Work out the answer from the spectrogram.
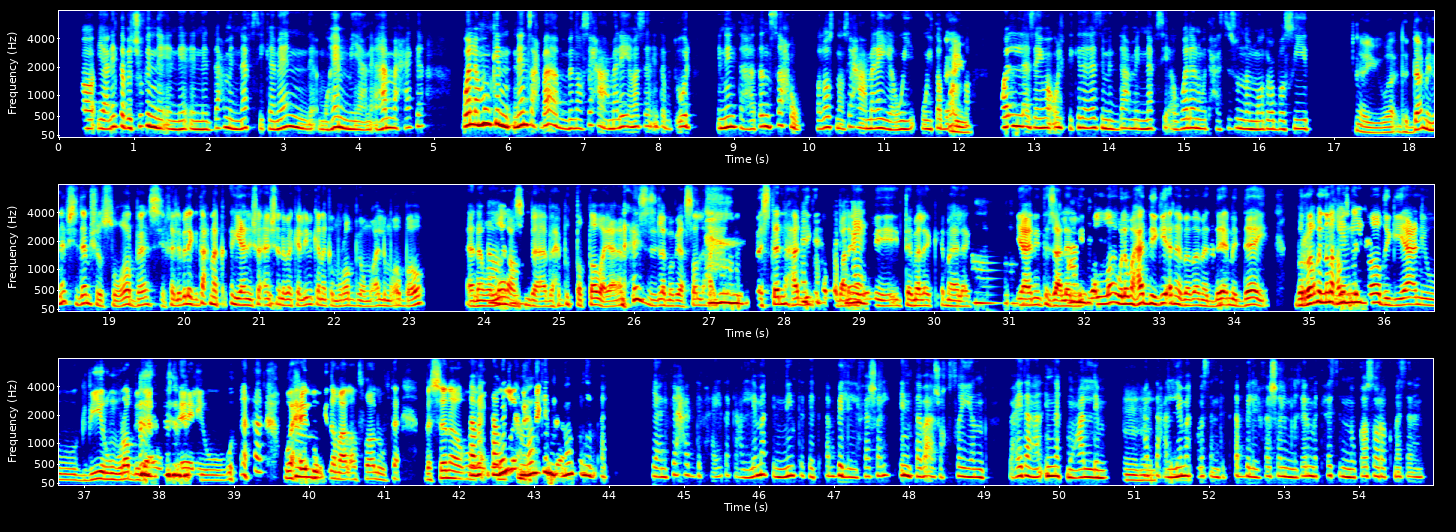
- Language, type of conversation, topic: Arabic, podcast, إيه دور المُدرّسين أو الأهل في إنك تتعامل مع الفشل؟
- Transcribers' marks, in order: laughing while speaking: "يعني أنا عايز"; chuckle; unintelligible speech; laugh; laugh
